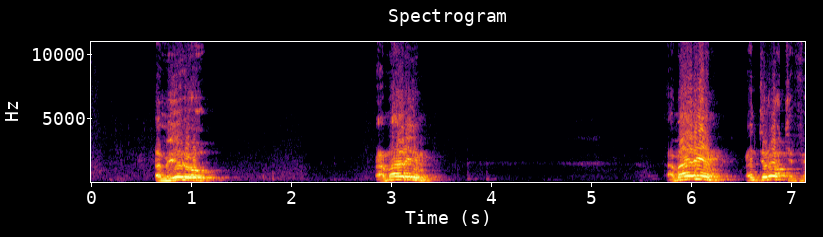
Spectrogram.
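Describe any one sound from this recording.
A middle-aged man calls out loudly in short bursts, close by.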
